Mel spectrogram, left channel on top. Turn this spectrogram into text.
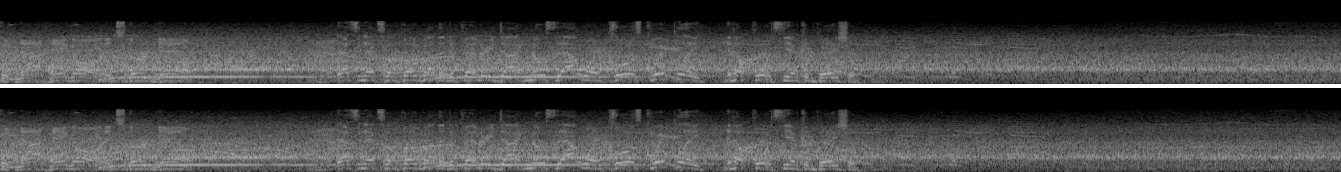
could not hang on. It's 3rd down. That's an excellent play by the defender. He diagnosed that one, closed quickly, and helped force the incompletion.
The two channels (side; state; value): both; normal; correlation 0.68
